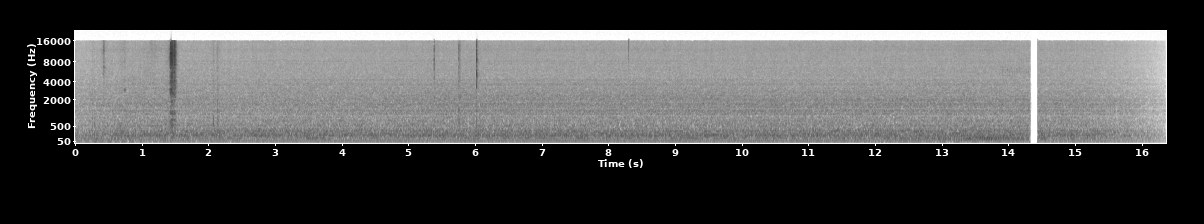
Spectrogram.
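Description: Steady low hum and road noise heard inside a stopped car, with traffic passing on the road outside. A short click comes about one and a half seconds in, and the sound fades out at the end.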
